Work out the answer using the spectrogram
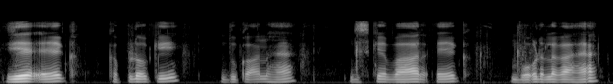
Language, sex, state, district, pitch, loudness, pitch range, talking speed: Hindi, male, Uttar Pradesh, Saharanpur, 120 Hz, -23 LUFS, 115-130 Hz, 115 wpm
